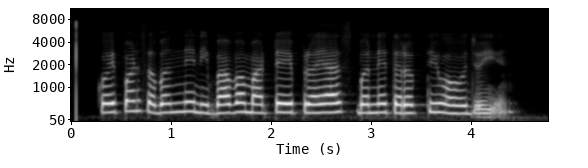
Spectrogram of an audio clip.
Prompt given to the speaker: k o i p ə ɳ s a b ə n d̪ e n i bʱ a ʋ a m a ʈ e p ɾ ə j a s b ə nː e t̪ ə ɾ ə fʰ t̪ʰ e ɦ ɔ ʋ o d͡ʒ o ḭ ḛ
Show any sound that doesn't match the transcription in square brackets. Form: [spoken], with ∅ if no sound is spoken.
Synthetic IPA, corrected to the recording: k o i p ə ɳ s [ə] b ə n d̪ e n i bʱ a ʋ a m a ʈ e p ɾ ə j a s b ə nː e t̪ ə ɾ ə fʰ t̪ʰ [i] ɦ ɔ ʋ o d͡ʒ o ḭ ḛ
